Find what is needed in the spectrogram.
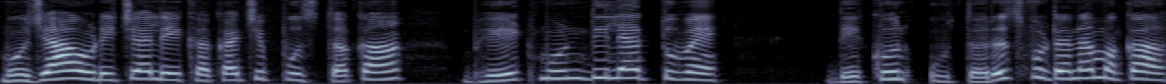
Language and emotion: Goan Konkani, surprised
